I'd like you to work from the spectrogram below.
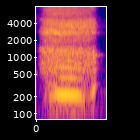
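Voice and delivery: sharp mock gasp; recognition gasp. Acts out friend recognizing him.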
